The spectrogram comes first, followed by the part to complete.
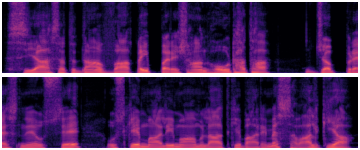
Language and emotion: Urdu, angry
